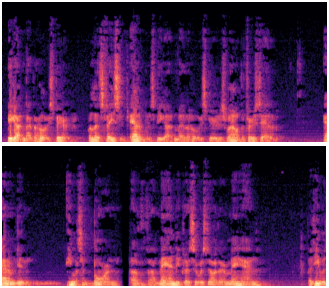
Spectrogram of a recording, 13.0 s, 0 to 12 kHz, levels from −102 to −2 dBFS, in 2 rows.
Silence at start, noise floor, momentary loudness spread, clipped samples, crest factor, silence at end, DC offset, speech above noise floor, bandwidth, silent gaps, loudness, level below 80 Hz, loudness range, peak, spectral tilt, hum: 0.1 s; -56 dBFS; 14 LU; under 0.1%; 18 dB; 0 s; under 0.1%; 38 dB; 8.8 kHz; 8.92-9.02 s; -19 LUFS; -50 dBFS; 3 LU; 0 dBFS; -7 dB/octave; none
